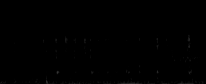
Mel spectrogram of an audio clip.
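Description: Near silence: room tone with a run of faint, quick clicks from a computer keyboard.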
